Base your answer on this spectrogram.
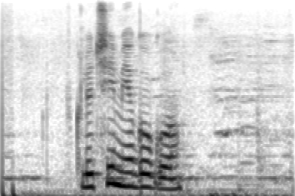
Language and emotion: Russian, neutral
